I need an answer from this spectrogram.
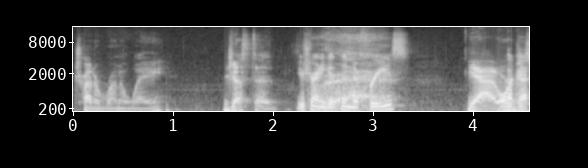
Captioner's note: roars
